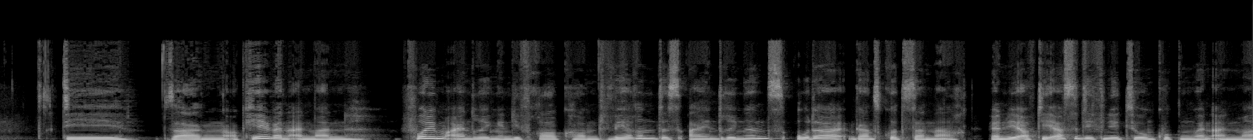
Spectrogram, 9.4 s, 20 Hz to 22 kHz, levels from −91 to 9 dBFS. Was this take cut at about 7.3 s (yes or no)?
yes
